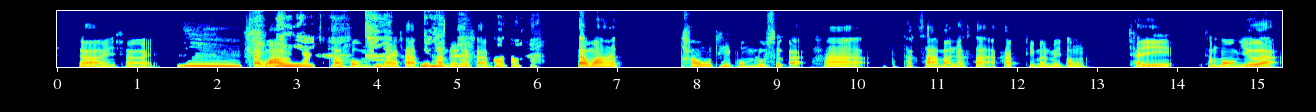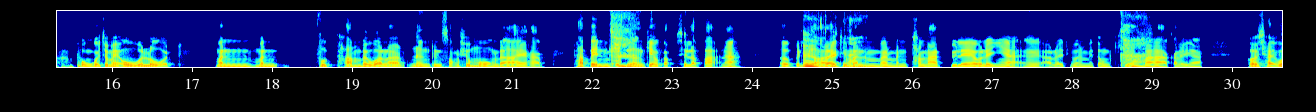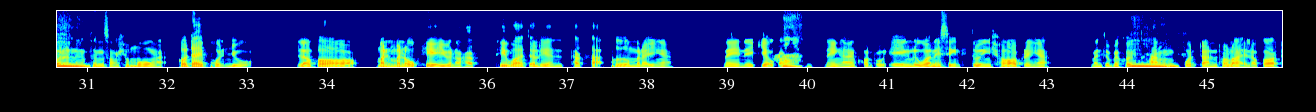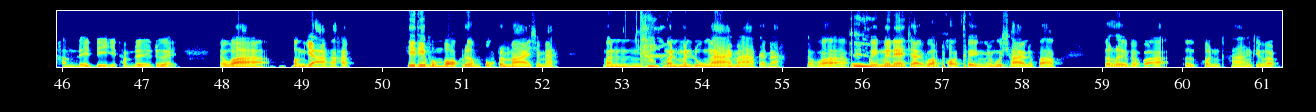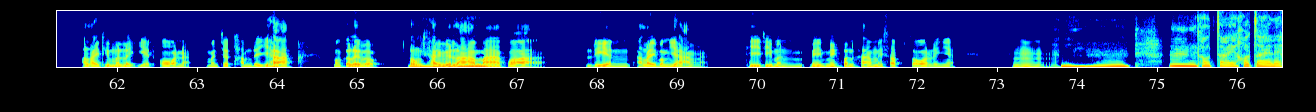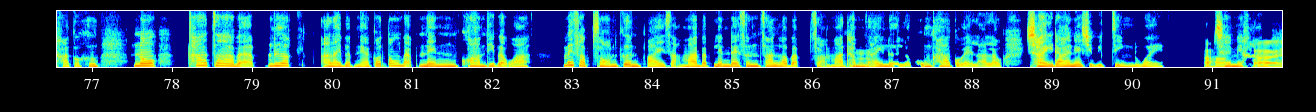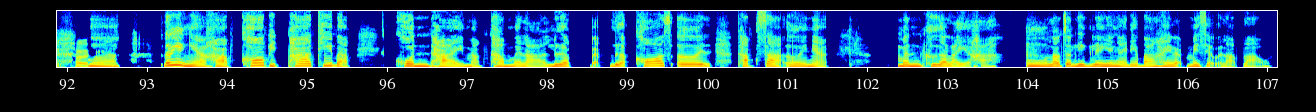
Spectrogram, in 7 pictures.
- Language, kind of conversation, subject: Thai, podcast, จะเลือกเรียนทักษะใหม่อย่างไรให้คุ้มค่ากับเวลาที่ลงทุนไป?
- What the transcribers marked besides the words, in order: other background noise; tapping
